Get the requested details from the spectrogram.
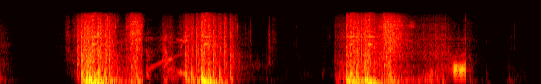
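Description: Gunshots fire in loud, rapid bursts.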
